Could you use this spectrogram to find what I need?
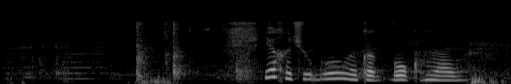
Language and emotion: Russian, sad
